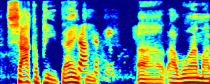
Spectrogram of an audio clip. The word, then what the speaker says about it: Shakopee: I can't pronounce the name. Shakopee.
